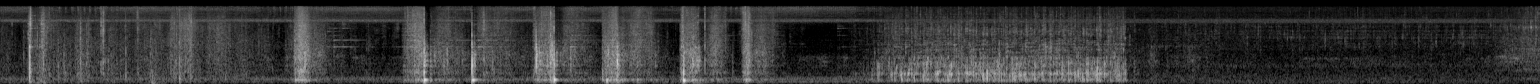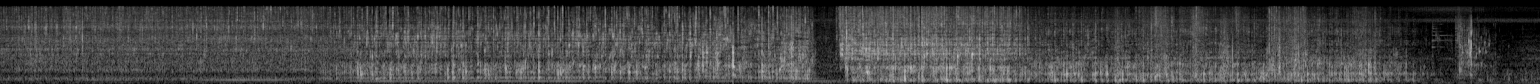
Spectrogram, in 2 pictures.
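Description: A run of sharp snaps and knocks for the first eight seconds. Then water is poured into a plastic bucket packed with pokeweed and other weeds in several long pours with short pauses, filling it to steep into weed tea.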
